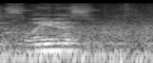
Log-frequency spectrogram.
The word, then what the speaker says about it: Salinas: The California Rodeo, as they pronounce it, Salinas, is one of the greatest outdoor rodeos in the world.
